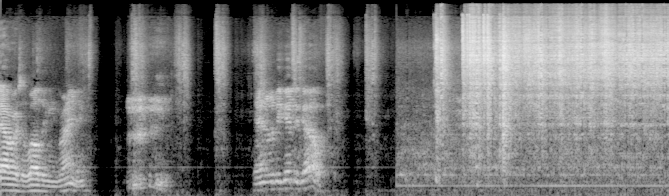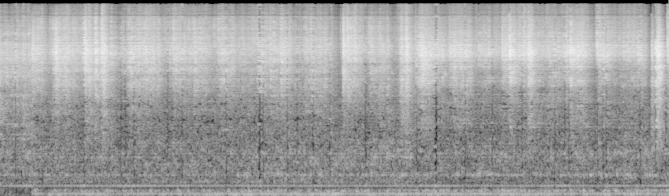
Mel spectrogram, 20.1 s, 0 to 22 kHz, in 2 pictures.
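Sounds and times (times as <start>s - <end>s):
welder arc crackle and sizzle: 2.6s - 20.0s
constant electrical hum: 6.0s - 20.0s
deep low hum: 7.6s - 20.0s.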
